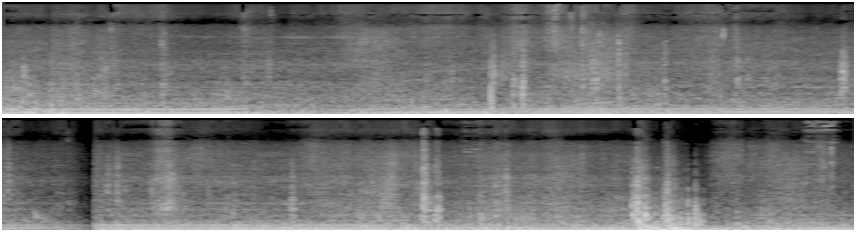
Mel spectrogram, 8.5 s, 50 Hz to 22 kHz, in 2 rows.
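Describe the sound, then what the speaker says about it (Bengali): A Toyota Prius Alpha seven-seat hybrid with 15,000 km on it is driven along. A steady low cabin rumble and road hum play throughout, with a brief dip partway and a soft thump near the end. "আচ্ছা, তাহলে এখন আমরা ড্রাইভে চলে যাই"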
